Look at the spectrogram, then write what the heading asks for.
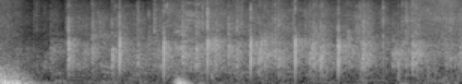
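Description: Scattered applause from the audience at a live show with basketball guests, a handful of separate claps ringing out sparsely and fairly quietly.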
